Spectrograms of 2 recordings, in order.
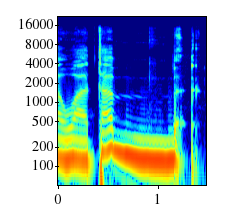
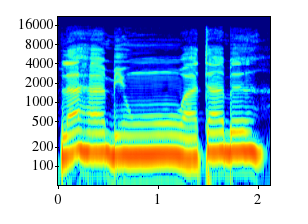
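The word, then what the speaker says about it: وَتَبَّ: Ya, watab. Ya, watab. Jangan langsung lahabin watab. Nah, itu salah karena ada tasydid di dalamnya. Sehingga ditahan dulu baru dilepas.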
